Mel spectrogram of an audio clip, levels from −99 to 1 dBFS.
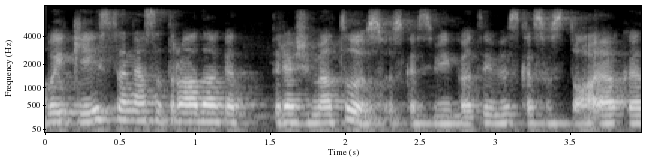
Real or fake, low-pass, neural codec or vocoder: real; 7.2 kHz; none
